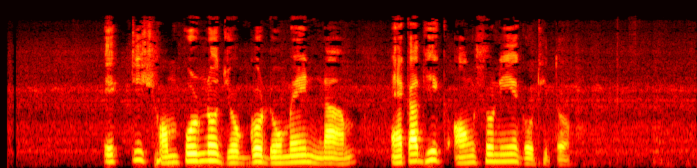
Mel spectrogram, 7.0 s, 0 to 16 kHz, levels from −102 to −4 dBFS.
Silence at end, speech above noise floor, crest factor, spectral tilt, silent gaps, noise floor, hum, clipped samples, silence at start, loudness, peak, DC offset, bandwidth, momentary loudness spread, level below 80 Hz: 1.3 s; 34 dB; 22 dB; -6 dB/octave; none; -58 dBFS; none; under 0.1%; 1.05 s; -25 LUFS; -4 dBFS; under 0.1%; 11 kHz; 13 LU; -70 dBFS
